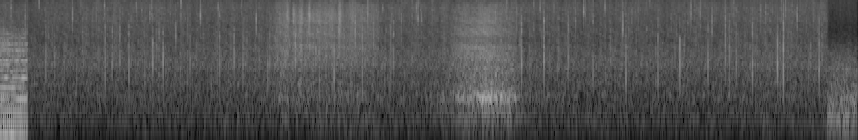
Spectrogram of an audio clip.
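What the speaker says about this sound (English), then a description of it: "Cold rain arrives, and warmth becomes as important as camouflage." Cold rain falling steadily on open ground in willow ptarmigan country, a dense pattering hiss that swells briefly midway, alone with no voices.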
